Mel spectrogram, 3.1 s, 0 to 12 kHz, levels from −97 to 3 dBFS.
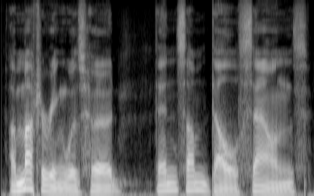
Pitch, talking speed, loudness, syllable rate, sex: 95 Hz, 155 wpm, -18 LUFS, 3.9 syllables/s, male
